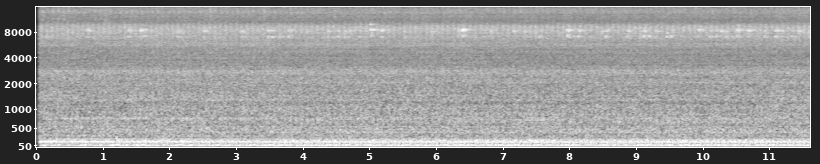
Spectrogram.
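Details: 1968 VW Beetle air-cooled flat-four with points ignition at idle; deep lumpy rumble with the classic VW stutter that sounds like a misfire, long attributed to the muffler, while ignition was checked on an oscilloscope; normal character.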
